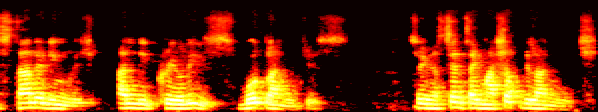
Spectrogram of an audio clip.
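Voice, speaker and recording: A somewhat breathy man's voice at a fairly high pitch, moderate in pace with ordinary pitch variation. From Guyana, east coast of Demerara. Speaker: poet. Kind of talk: interview.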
